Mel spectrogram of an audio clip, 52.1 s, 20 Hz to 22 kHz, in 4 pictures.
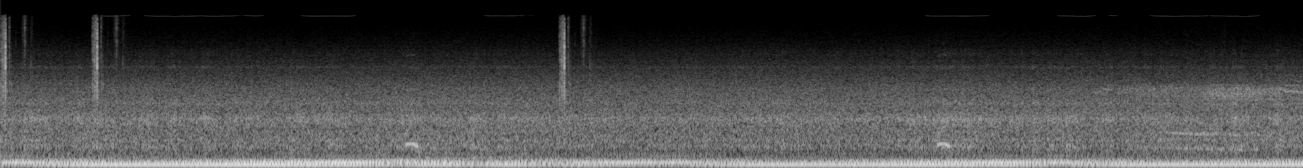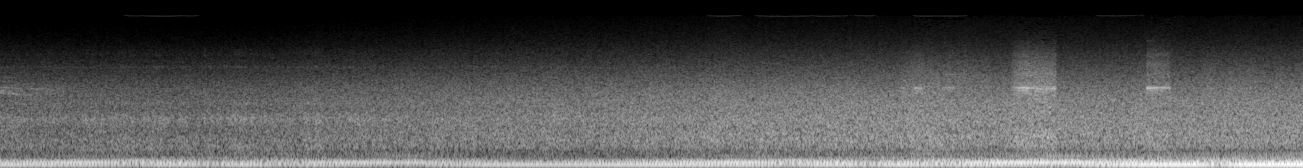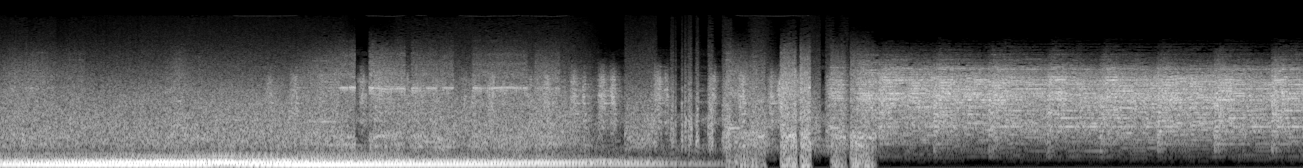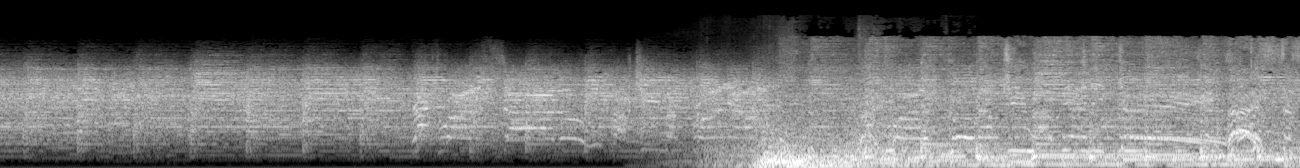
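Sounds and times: low rumbling drone: 0.1s - 33.0s, 46.0s - 52.0s.

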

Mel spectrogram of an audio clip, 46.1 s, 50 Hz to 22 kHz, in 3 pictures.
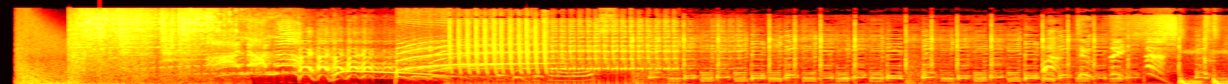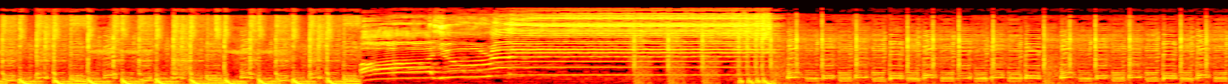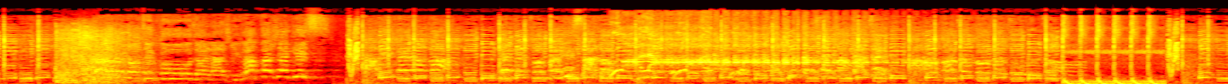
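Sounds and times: crash with deep boom and shattering: 0.2s - 2.4s, 31.4s - 32.7s
long electronic tone: 5.0s - 9.7s, 23.5s - 25.2s.

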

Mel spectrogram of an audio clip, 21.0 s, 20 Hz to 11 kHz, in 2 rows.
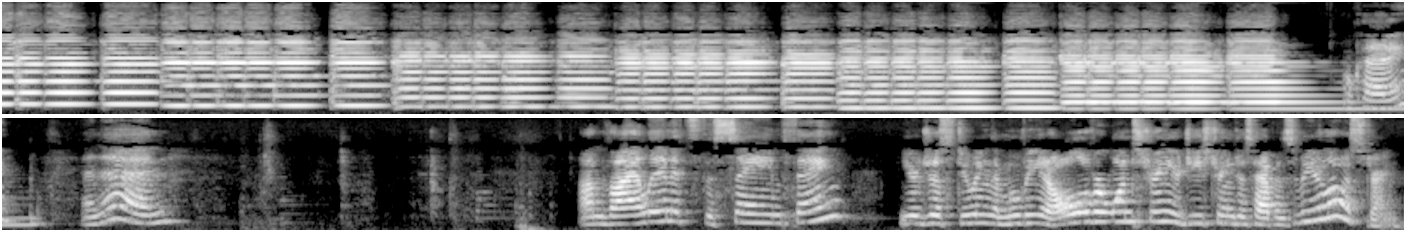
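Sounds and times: violin playing a descending scale: 0.0s - 10.8s.

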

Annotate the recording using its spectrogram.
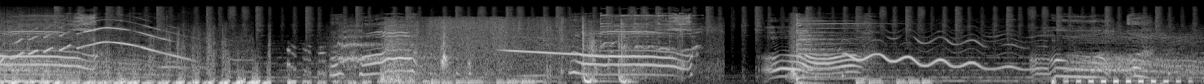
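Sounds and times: long rising and falling whistle: 0.0s - 2.5s, 5.0s - 5.8s
fast pulsing low rumble: 0.0s - 5.6s
short rising chirps: 0.0s - 5.8s.

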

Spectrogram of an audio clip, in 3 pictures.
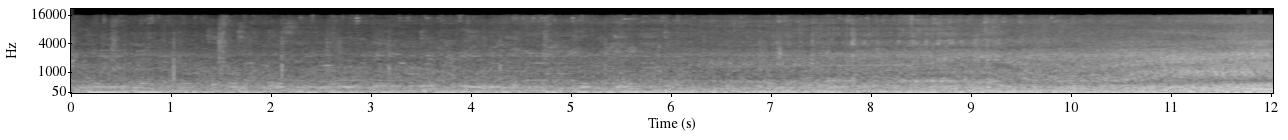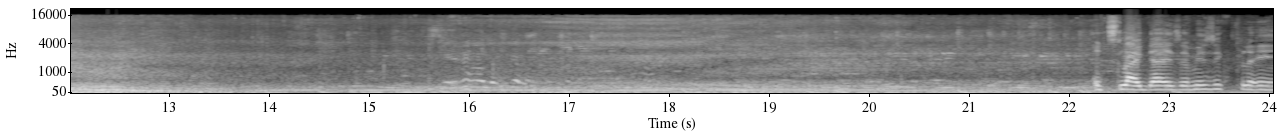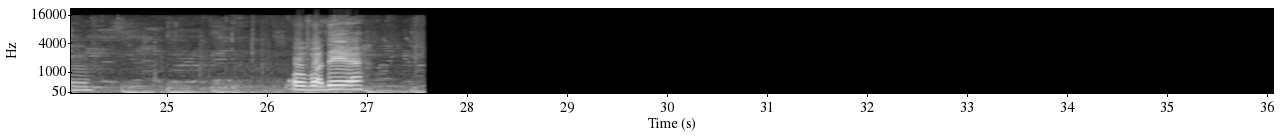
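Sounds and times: distant music: 0.0s - 27.5s
street hum: 0.0s - 27.6s
vehicle passing by: 1.2s - 25.6s.

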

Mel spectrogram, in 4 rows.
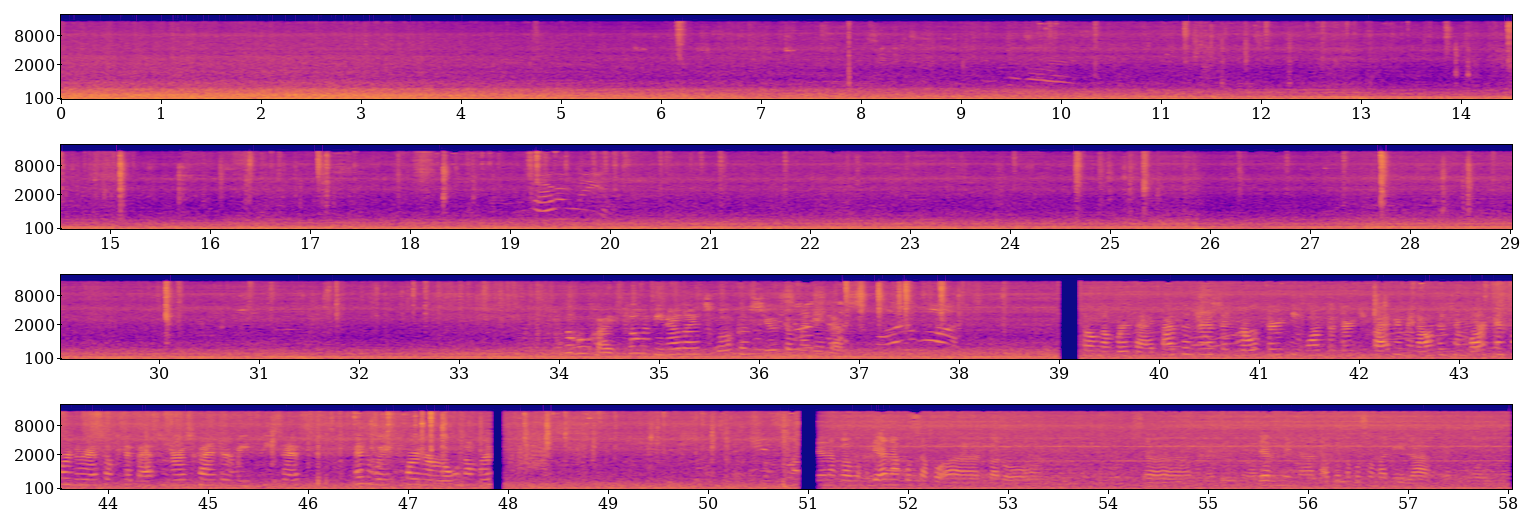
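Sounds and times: jet engines and wheels rumbling: 0.0s - 58.0s
low hum: 0.0s - 58.0s.

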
